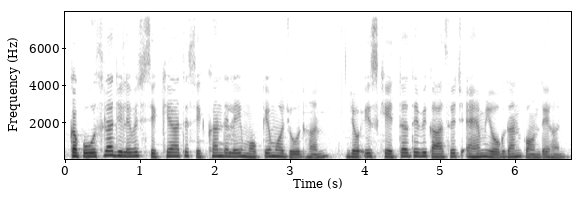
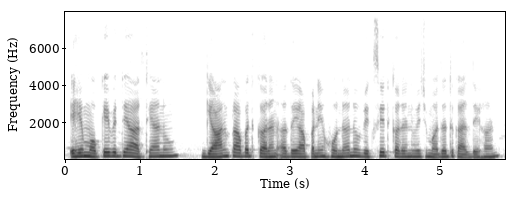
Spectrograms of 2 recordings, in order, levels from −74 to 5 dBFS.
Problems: constant background noise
